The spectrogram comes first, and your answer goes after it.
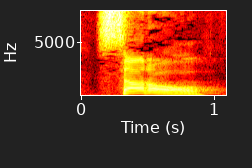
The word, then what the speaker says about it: subtle: Subtle. Le B, on ne le prononce pas, même à l'intérieur des mots.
